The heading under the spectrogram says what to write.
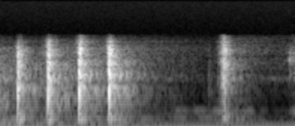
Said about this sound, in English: A stormtrooper, revolver in his holster, calls it a German home. He knocks on the front door.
